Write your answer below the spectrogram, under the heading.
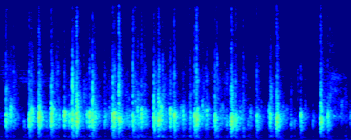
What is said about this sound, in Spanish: Gracias, jóvenes. Amén. Un aplauso a los jóvenes.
